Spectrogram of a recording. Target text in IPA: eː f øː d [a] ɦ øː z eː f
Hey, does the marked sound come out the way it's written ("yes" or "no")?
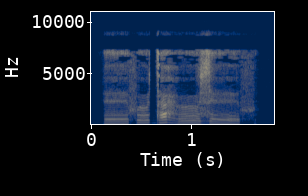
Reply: no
